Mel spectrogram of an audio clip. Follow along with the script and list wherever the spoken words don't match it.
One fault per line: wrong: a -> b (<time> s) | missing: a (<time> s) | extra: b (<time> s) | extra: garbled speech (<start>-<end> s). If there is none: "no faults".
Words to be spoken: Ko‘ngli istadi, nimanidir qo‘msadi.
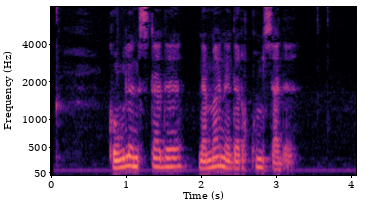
no faults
